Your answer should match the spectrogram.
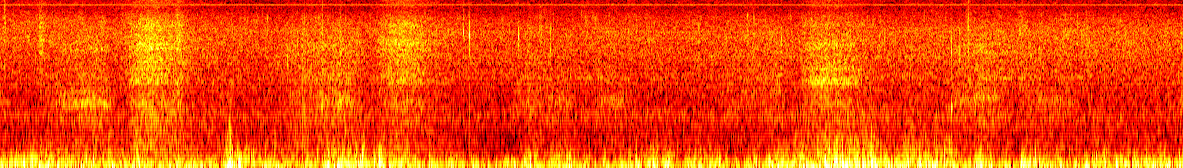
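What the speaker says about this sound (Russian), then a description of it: "Блин, ветер меня этот заманал уже." Wind gusting across a small fishing boat on a river while perch fishing, a steady low rumbling buffet against the microphone that swells and eases in waves, with no speech.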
